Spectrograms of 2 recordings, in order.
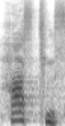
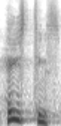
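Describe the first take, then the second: First: The first syllable sounds like 'ha'. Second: The first syllable sounds like 'hey'.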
